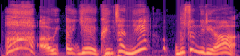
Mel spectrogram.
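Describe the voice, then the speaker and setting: A woman's voice: high-pitched, very animated, unhurried, darkish tone, no echo, faint music behind, pitched above the performer's own voice. A woman voicing a middle-aged female school office worker, motherly, chatty and exclaiming, in a narrated story. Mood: alarmed concern. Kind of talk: acted dialogue in a narrated story.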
